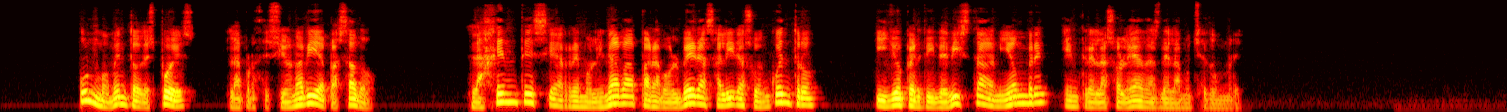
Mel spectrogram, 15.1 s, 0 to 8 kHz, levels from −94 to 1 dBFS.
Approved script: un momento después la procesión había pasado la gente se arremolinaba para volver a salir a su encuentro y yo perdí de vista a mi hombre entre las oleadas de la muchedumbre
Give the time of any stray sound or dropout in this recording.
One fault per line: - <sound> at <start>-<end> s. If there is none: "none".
none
